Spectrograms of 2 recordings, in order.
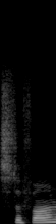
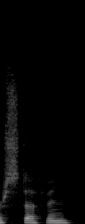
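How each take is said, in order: First: Stefan with a long "ah" in the last syllable; stress on second syllable. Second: Stefan with a short, reduced last syllable; stress on first syllable. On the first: Host checks a guest's name, Stefan said steh-FAHN. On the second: Host offers the other name option, Stefan said STEFF-en. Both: Shown as a demonstration. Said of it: "Or is it Stefan or Stefan?".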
